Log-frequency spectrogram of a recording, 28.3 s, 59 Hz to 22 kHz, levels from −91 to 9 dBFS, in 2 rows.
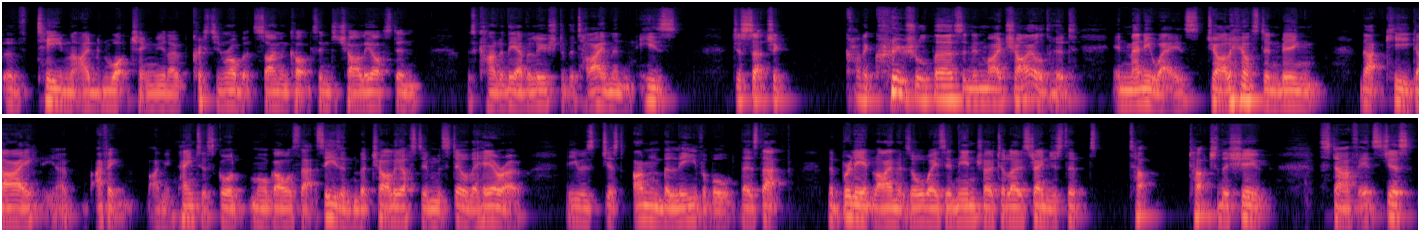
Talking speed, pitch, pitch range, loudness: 185 wpm, 100 Hz, 95-110 Hz, -24 LUFS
